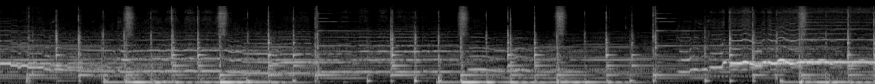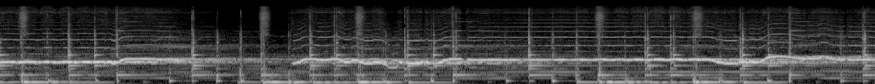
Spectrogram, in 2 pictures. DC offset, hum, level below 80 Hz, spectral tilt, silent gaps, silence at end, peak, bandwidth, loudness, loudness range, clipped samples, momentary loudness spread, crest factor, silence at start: under 0.1%; none; -48 dBFS; -4.5 dB/octave; none; 0 s; -8 dBFS; 16.5 kHz; -20 LUFS; 8 LU; under 0.1%; 12 LU; 12 dB; 0 s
